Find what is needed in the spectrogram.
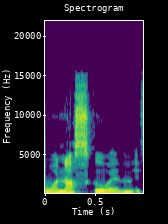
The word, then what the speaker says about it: Wanuskewin: So my master's thesis is focusing on plains archaeology, of course, specifically around the Apimahau Valley, which is the valley where Wanuskewin or Wanuskewin, if you say it properly in Cree, is situated.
